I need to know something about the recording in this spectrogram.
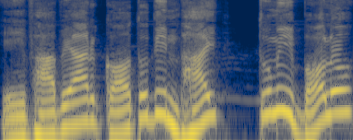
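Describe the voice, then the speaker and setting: A man's voice: on the high side, very animated, a little slow, warm tone, no room sound. A man voicing an exasperated village farmer husband in a cartoon fairy tale, with a theatrical, complaining delivery. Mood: weary, downcast.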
